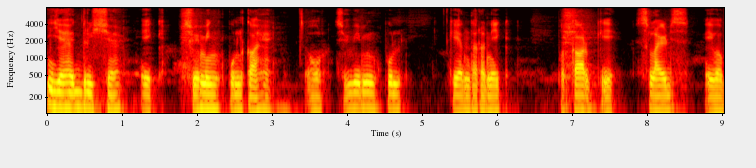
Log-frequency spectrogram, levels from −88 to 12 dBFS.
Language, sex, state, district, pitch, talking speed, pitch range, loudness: Hindi, male, Uttar Pradesh, Muzaffarnagar, 110 Hz, 120 wpm, 105-115 Hz, -20 LUFS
